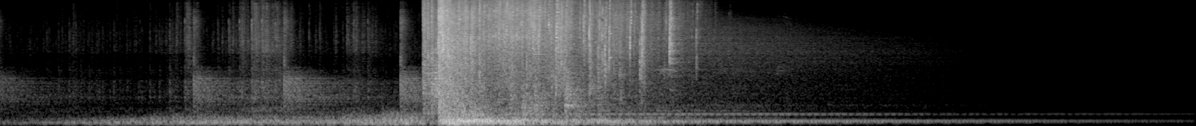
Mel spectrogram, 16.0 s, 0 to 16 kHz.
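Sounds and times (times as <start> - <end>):
pipe breaking: 5.7 - 9.4.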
